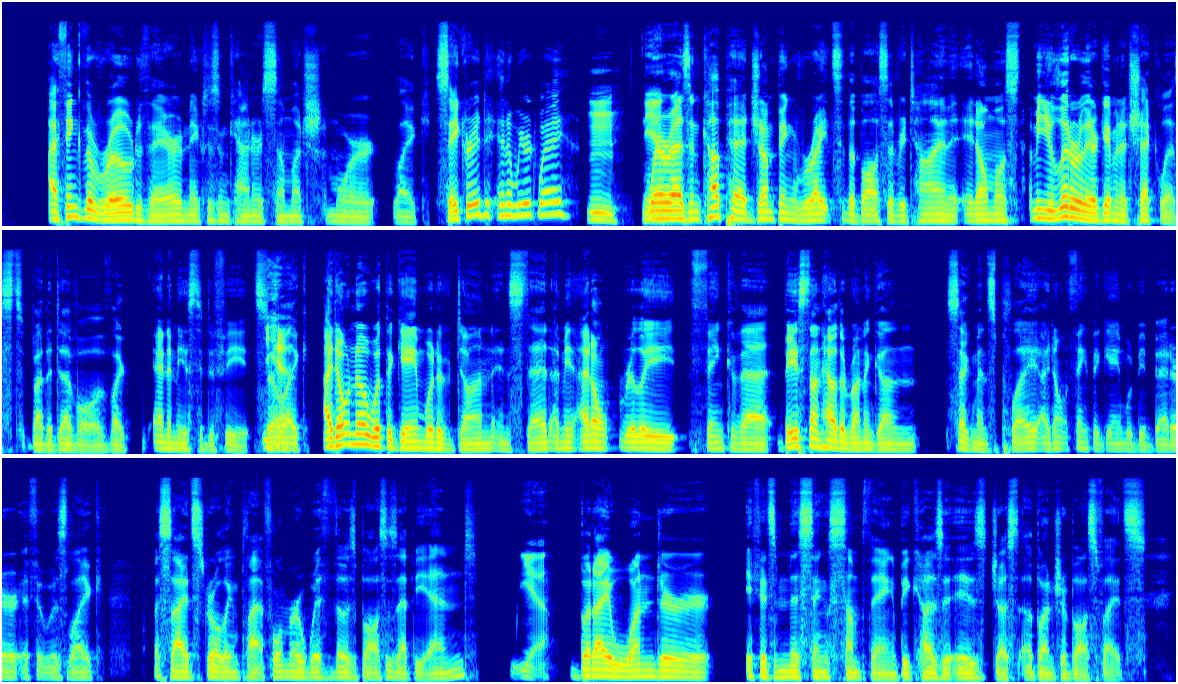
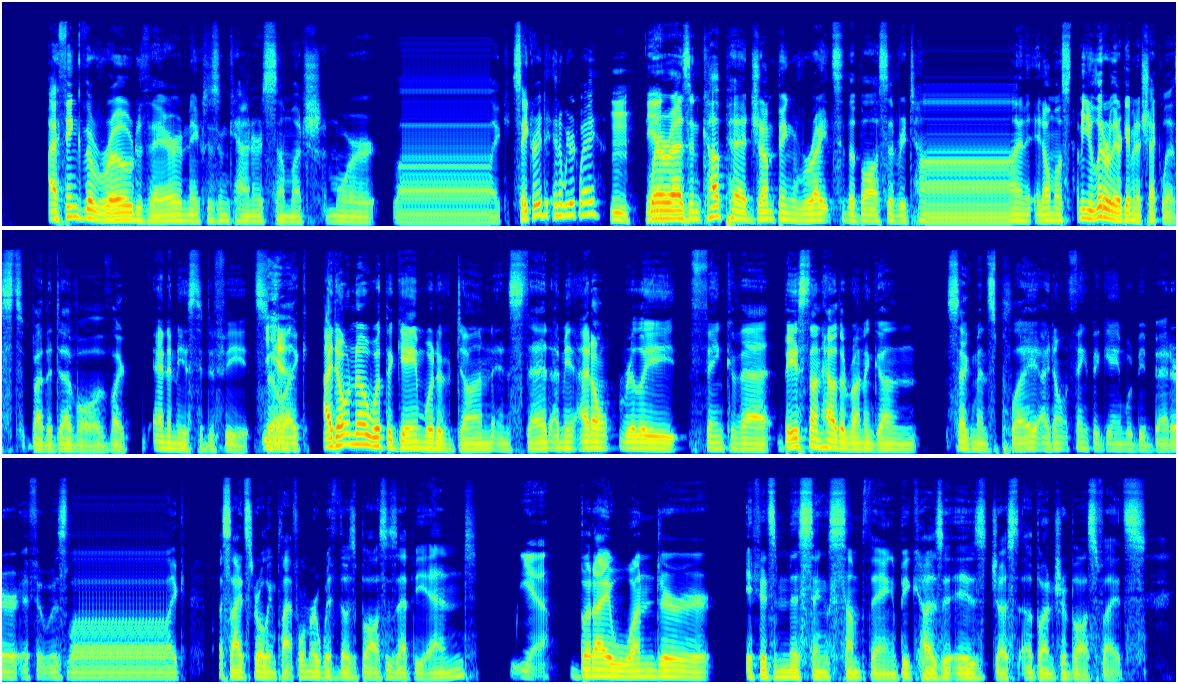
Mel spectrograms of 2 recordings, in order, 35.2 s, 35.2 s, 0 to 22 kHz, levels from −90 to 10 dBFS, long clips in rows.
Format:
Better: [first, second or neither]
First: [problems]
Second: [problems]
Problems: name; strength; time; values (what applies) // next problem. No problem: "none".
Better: first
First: none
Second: audio freezing; at 4 s for 1 s, at 9 s for 1 s and at 24 s for 1 s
